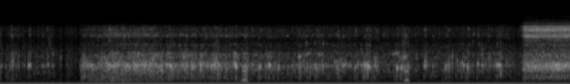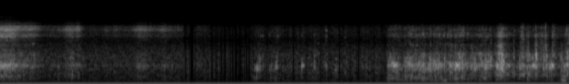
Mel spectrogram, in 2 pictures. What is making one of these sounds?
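Air bubbles gurgle and rush in bursts from a scuba diver's regulator underwater.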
